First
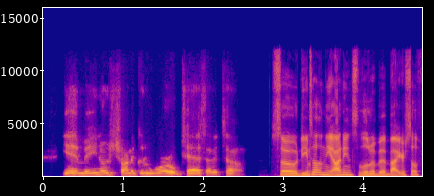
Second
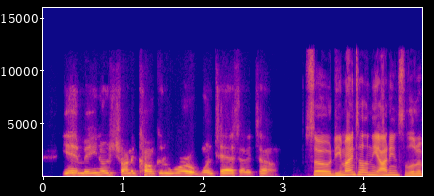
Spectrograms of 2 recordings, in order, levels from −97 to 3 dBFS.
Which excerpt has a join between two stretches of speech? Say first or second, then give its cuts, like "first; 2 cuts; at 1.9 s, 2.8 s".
first; 3 cuts; at 1.2 s, 1.7 s, 3.3 s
